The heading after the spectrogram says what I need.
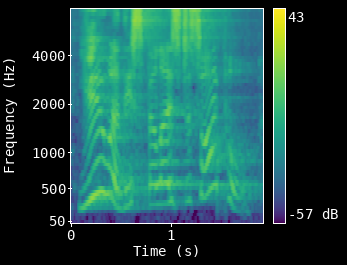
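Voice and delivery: loud, high scornful accusation; insulting jeer. Acted. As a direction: spit it out as an insult. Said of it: "they come back with something".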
